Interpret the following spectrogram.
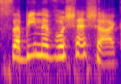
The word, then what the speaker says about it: Sabine Wojcieszak: please thanks for us it's sabine vosheshak so it's easier to pronounce if you do not read it just have it in mind okay okay i can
